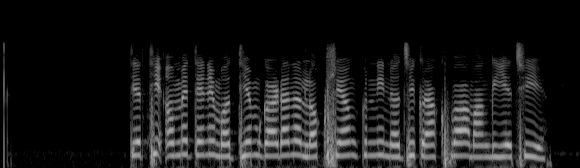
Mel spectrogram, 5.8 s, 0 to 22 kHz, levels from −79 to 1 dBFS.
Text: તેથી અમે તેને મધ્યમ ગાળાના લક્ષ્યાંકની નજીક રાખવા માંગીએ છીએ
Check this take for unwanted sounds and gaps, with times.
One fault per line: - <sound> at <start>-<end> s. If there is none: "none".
none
